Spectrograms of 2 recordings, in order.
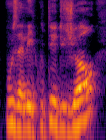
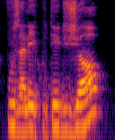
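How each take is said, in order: No difference in how they are said.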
